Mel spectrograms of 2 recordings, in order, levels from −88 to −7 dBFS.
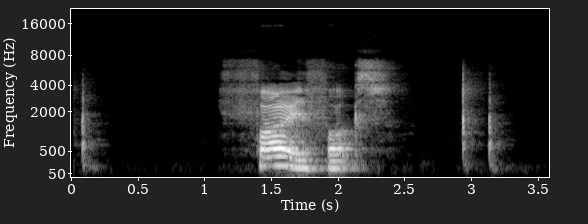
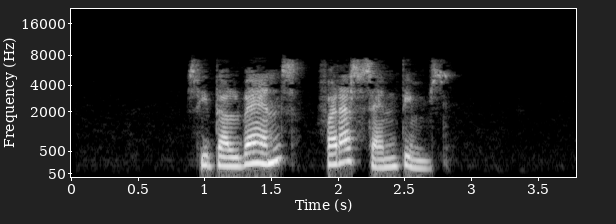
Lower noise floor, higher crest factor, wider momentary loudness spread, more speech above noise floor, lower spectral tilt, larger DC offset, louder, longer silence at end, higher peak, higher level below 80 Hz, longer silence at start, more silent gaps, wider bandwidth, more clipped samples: second, -43 dBFS vs -76 dBFS; about the same, 20 dB vs 20 dB; first, 23 LU vs 15 LU; second, 27 dB vs 57 dB; about the same, -5.5 dB/octave vs -5.5 dB/octave; neither; about the same, -17 LUFS vs -19 LUFS; second, 0.4 s vs 0.95 s; about the same, -2 dBFS vs -2 dBFS; second, -70 dBFS vs -62 dBFS; first, 1.4 s vs 0.9 s; first, 2.73-2.86 s vs none; about the same, 7.6 kHz vs 7.6 kHz; neither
